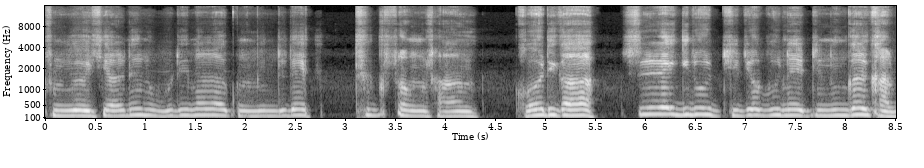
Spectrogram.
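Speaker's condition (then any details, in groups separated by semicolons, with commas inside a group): Brain lesion disability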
